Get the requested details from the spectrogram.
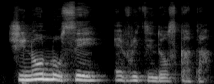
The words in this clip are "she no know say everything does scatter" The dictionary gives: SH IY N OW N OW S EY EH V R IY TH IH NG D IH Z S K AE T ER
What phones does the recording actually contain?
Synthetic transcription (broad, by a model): SH IY N OW N OW S EY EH V R IY T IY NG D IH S K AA T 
